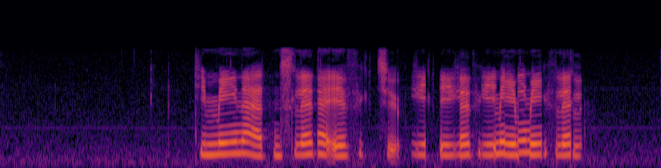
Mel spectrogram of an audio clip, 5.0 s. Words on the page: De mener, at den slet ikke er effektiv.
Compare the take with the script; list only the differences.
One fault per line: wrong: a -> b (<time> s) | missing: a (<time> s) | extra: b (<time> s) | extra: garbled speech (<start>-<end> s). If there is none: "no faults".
missing: ikke (2.4 s)
extra: garbled speech (3.1-4.4 s)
